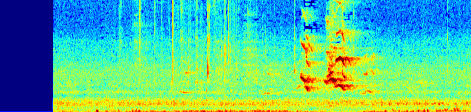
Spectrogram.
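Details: Galah giving a brief harsh, raspy screech partway through, standing out over steady broadband background noise.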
